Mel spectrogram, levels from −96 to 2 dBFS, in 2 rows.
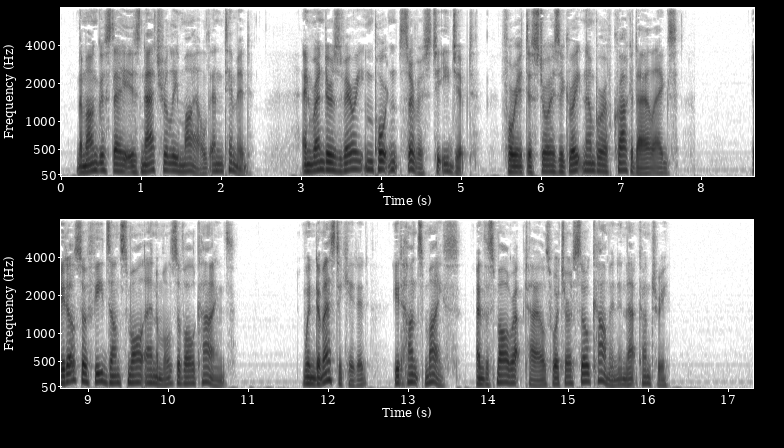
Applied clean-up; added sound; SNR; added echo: none; none; none; none.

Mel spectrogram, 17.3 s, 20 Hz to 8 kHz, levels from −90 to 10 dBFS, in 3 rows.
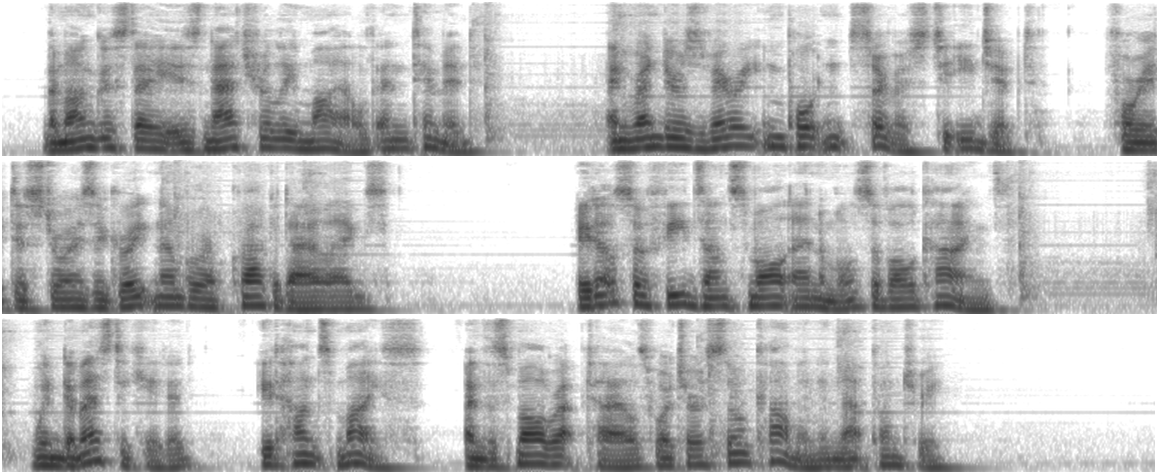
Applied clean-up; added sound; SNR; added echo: neural separator model SepFormer DNS4.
